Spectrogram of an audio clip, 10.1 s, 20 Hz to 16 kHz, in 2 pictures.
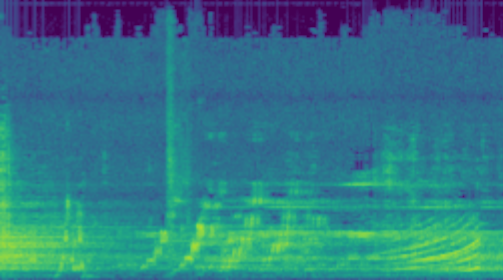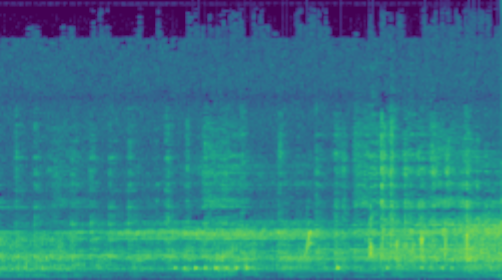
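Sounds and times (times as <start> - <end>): animated film music and effects: 0.0 - 10.0.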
